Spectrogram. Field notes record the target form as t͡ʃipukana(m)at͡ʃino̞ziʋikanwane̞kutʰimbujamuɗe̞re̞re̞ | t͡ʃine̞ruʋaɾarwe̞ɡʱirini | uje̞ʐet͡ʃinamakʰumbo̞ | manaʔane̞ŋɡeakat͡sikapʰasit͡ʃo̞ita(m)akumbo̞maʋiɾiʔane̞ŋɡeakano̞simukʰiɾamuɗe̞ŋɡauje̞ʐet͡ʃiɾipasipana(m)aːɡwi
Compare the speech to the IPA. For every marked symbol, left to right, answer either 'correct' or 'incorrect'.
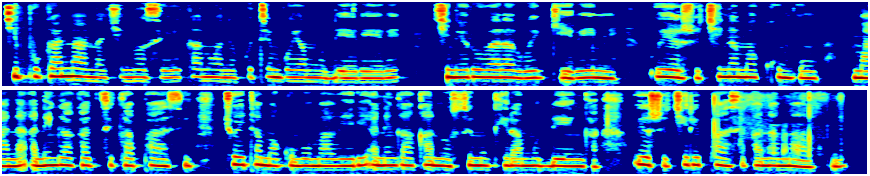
incorrect: n, correct, correct

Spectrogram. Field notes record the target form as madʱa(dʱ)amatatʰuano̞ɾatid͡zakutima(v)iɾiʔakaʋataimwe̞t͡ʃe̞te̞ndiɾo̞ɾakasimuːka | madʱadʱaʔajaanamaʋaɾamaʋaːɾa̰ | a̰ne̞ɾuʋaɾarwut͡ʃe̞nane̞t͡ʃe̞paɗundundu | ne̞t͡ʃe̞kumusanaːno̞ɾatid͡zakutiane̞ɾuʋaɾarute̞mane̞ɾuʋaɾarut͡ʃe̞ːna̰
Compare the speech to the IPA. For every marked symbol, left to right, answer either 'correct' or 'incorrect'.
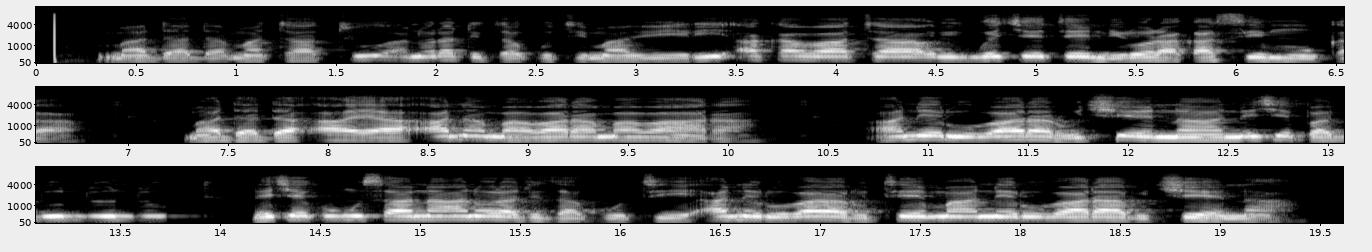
correct, incorrect: ʋ

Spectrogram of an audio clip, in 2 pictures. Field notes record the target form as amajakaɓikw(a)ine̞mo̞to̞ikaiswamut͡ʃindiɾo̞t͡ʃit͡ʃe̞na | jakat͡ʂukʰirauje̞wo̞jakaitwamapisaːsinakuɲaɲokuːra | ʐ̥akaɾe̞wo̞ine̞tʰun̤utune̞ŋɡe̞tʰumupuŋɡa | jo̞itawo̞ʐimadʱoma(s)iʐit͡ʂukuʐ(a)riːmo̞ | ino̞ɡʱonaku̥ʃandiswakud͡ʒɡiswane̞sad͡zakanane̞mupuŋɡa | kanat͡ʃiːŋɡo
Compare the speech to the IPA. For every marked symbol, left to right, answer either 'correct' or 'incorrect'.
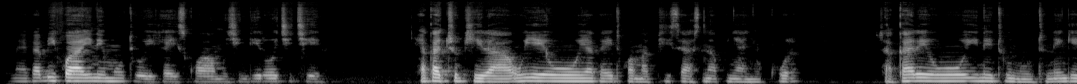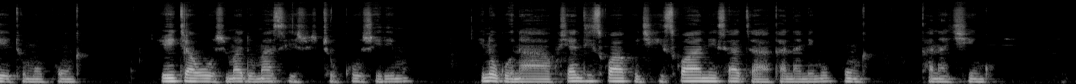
correct, correct, incorrect: i

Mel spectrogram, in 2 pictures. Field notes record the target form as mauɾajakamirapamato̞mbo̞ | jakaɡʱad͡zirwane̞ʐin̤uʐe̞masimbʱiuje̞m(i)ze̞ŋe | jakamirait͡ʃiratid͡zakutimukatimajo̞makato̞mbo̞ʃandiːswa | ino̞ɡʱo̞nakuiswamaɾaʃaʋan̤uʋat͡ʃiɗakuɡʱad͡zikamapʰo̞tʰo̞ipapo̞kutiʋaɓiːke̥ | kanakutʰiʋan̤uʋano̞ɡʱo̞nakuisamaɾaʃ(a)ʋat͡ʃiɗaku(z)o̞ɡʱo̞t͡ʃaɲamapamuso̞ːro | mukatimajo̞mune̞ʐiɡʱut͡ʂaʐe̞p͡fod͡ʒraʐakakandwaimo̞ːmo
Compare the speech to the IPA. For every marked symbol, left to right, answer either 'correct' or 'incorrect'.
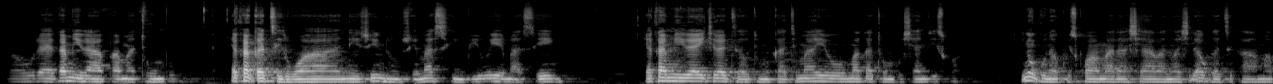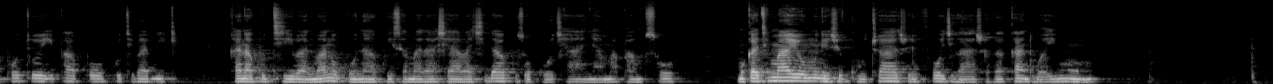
incorrect: a, correct, correct

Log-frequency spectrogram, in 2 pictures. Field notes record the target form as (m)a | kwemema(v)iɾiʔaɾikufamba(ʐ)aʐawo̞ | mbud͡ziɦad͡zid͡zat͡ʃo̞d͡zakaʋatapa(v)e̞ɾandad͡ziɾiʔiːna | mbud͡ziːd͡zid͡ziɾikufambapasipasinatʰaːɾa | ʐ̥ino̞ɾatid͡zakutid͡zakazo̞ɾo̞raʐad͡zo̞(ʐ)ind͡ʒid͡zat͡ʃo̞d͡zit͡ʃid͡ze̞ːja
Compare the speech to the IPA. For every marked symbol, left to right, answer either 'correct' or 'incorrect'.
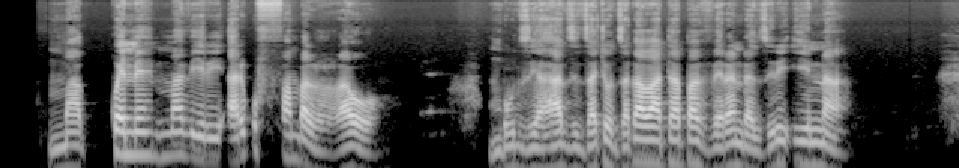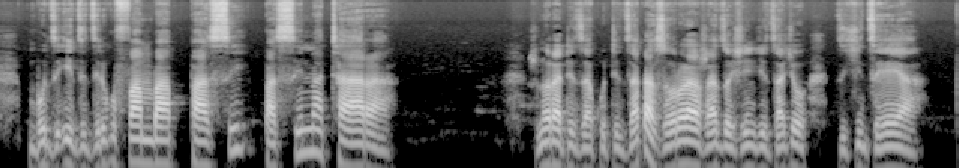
correct, incorrect: ʋ, correct, correct, incorrect: ʒ

